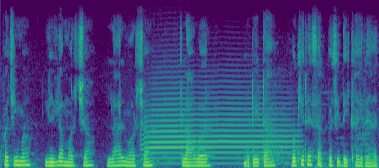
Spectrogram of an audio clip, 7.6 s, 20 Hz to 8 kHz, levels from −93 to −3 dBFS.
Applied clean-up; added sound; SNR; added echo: none; Trumpet; 9 dB; none.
